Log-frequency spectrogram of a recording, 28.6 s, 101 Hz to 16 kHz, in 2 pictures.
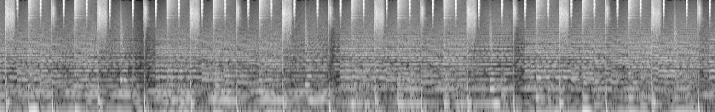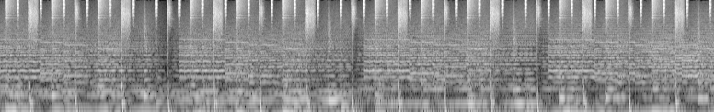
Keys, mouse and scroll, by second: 0.8 click, 3.7 click, 5.5 shift+click, 6.7 ctrl+d, 7.6-9.3 drag.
